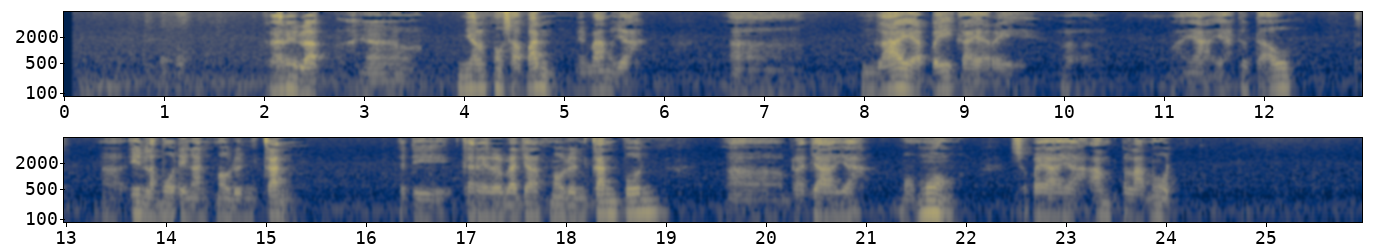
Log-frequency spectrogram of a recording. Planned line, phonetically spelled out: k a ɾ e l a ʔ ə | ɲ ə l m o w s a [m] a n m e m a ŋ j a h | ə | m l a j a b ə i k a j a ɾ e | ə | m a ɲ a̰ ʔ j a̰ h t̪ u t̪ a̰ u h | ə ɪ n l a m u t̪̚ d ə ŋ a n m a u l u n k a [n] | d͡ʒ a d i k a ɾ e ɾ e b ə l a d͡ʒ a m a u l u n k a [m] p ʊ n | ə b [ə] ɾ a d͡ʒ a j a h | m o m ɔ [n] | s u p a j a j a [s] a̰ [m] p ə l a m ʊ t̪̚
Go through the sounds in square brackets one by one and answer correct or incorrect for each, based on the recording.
incorrect: b, correct, incorrect: n, correct, incorrect: ŋ, incorrect: h, correct

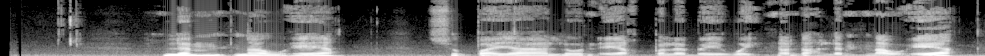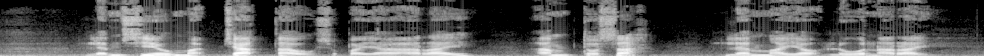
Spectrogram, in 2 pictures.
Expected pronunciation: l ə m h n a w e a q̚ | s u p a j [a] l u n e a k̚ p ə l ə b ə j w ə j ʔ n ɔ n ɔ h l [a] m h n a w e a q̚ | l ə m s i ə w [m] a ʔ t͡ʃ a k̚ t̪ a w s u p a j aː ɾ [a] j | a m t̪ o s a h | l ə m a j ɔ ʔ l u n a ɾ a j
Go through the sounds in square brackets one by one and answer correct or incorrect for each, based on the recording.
correct, incorrect: ə, correct, correct

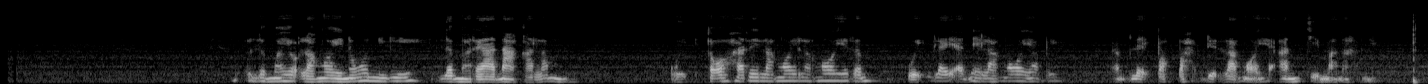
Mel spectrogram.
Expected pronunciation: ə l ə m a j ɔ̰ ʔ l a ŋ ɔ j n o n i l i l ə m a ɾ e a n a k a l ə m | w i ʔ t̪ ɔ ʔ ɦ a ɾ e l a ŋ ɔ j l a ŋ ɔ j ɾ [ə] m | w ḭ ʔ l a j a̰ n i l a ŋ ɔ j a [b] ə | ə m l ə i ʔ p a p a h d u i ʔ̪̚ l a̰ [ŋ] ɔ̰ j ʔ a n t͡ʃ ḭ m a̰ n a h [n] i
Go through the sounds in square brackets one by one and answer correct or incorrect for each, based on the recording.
correct, correct, correct, correct

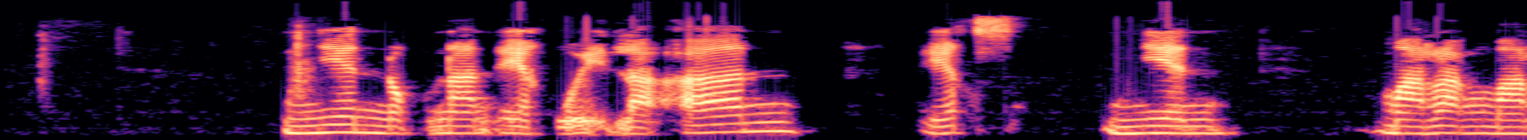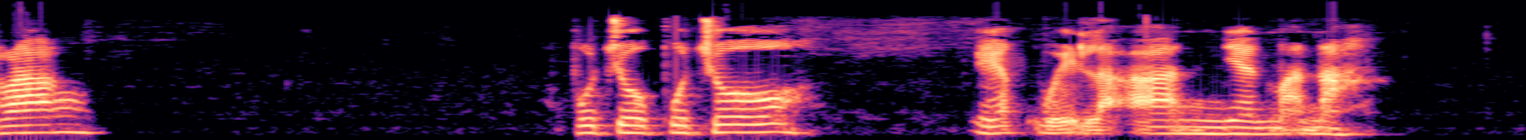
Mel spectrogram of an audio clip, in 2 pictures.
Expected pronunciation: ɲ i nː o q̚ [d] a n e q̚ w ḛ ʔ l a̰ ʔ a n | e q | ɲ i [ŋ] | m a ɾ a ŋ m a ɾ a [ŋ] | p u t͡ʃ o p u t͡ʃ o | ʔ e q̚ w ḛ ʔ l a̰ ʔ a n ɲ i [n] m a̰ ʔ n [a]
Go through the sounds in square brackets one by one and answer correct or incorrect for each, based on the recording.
incorrect: n, incorrect: n, correct, correct, correct

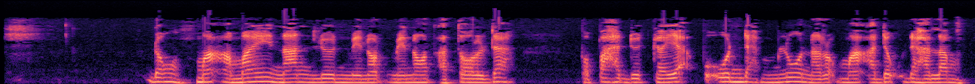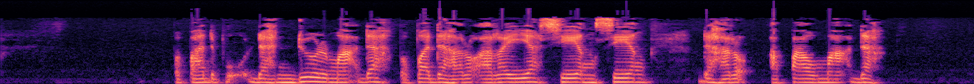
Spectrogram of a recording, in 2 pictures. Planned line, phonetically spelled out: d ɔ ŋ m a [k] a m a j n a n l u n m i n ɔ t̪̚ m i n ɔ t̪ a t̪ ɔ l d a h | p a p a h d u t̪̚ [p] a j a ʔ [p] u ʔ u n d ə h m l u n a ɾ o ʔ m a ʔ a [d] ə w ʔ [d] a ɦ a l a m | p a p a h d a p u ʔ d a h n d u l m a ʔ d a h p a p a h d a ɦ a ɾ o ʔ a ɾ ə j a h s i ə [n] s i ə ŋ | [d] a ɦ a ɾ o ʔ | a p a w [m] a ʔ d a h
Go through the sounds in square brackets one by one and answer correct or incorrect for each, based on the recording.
incorrect: ʔ, incorrect: k, correct, correct, correct, incorrect: ŋ, correct, correct

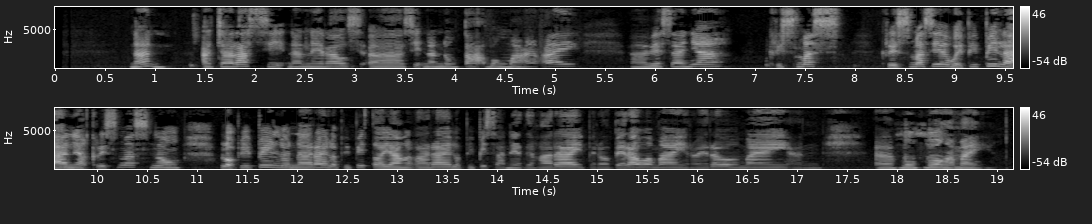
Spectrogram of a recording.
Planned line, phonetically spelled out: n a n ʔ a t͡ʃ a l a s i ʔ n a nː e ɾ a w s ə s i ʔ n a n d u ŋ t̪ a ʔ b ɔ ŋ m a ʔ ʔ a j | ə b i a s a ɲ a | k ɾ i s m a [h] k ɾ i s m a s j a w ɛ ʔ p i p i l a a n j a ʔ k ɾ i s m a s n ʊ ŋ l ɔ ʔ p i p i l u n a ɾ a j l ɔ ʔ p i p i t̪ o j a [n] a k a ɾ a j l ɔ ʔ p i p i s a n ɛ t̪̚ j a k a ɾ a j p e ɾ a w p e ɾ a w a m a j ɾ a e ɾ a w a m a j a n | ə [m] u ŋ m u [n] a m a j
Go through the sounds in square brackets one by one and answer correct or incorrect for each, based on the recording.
incorrect: s, incorrect: ŋ, correct, incorrect: ŋ

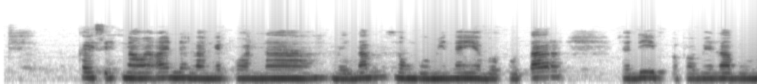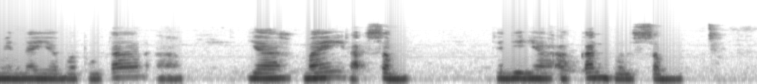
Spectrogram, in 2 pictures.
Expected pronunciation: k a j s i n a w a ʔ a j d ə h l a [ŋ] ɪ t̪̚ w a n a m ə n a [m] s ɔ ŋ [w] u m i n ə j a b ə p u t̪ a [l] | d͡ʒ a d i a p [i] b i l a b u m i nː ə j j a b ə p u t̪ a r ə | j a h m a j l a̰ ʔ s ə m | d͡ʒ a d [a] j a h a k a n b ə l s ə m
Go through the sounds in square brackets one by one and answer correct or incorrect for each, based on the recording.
correct, correct, incorrect: b, incorrect: r, incorrect: a, incorrect: i

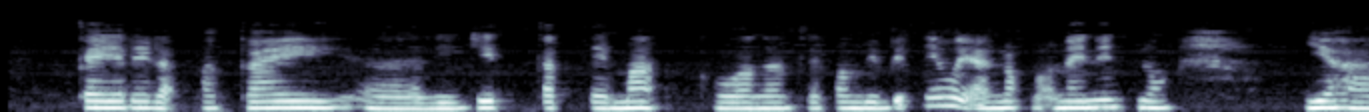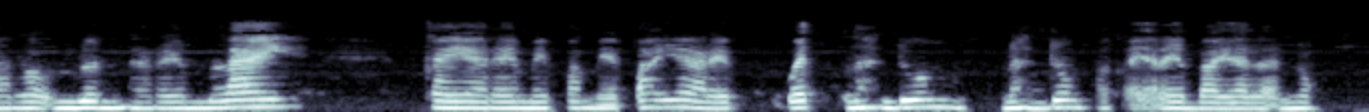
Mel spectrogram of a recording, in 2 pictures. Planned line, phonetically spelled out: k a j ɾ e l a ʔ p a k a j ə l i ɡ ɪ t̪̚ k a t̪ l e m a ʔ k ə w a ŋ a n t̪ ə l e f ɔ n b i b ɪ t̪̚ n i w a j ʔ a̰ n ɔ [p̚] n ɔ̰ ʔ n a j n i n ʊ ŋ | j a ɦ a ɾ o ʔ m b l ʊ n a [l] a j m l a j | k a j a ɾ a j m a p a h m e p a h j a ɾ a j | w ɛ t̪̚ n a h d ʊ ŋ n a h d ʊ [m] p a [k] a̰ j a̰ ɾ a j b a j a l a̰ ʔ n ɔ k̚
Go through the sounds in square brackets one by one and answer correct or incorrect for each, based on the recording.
incorrect: k̚, incorrect: ɾ, incorrect: ŋ, correct

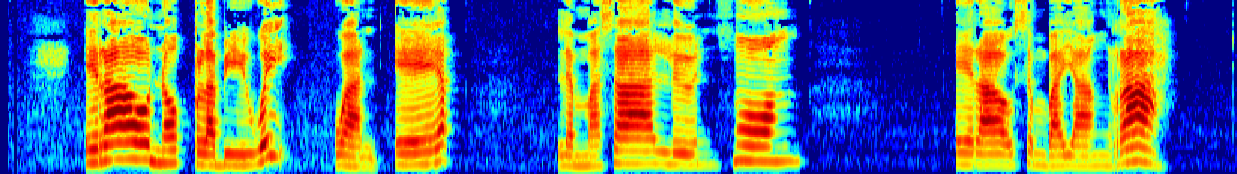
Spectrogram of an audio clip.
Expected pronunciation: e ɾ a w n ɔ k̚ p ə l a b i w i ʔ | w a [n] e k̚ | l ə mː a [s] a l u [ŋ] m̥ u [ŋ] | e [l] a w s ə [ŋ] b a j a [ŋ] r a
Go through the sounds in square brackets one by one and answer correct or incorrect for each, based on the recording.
correct, correct, incorrect: n, correct, incorrect: ɾ, incorrect: m, correct

